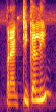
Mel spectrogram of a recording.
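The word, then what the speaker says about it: practically: ए silent होता है जैसे प्रैक्टिकली देखो पी आर ए सी टी आई सी A double L वाई प्रैक्टिकली तो इसमें कली ये नहीं प्रैक्टिकली ऐसे कुछ पढ़ते हैं ना प्रैक्टिकली तो प्रैक्टिकली नहीं है फ्रेंड्स प्रैक्टिकली ठीक है यहां पर ए ना ए का साउंड नहीं आ रहा है ए साइलेंट हो जा रहा है जैसे वर्चुअली देखो वर्चुअली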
